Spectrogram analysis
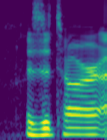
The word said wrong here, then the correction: sitar: Are you talking about a sitar? – A sitar. Thank you.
